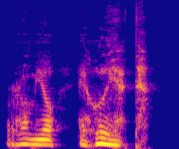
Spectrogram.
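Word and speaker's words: Romeo y Julieta: But this is the Robusto Romeo and Juliet 1875, otherwise pronounced as Romeo e Julieta.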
